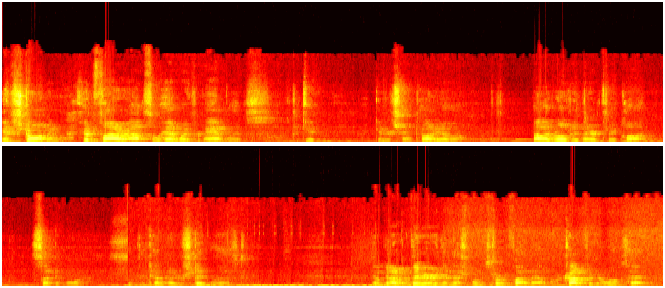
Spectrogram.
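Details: Adult man; typical speech.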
